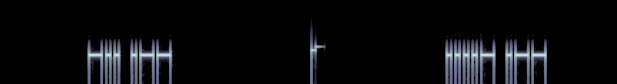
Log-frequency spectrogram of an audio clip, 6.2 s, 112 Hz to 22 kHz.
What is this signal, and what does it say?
Morse code, heard as a keyed tone, about 28 wpm, 700 Hz. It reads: D W 4 W
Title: Two Challenging Letter-Number Combinations 28wpm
